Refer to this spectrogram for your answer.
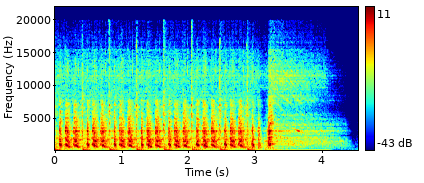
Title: BMW K100 no start 2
